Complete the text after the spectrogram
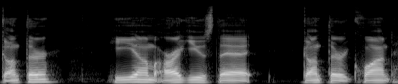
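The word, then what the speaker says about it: Quandt: How do you say the Quant family? – Quant? Yeah, Quant. Yeah. – Okay. I got it right. I have Quant. – It's like quantitative. Quant.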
